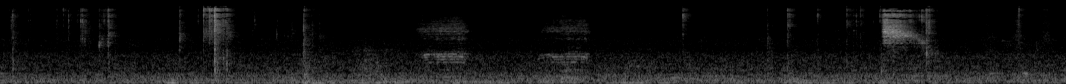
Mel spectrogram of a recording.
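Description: Plastic seal wrapper being picked and torn off the cap of a bottled water bottle: faint rustling with scattered sharp crackles, the loudest about two seconds in and again near the end. Two brief pitched sounds come in the middle.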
